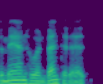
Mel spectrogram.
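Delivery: ordinary delivery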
